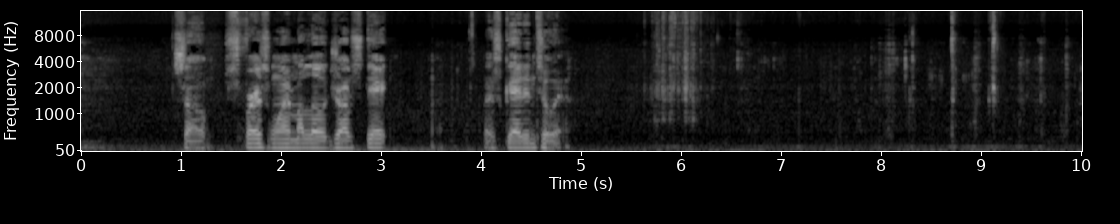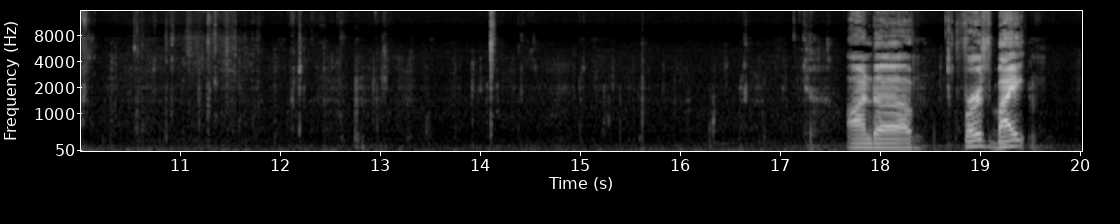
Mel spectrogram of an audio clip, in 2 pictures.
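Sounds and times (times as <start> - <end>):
biting into crispy chicken: 5.6 - 6.7
chewing clicks and crunches: 5.6 - 17.6.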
